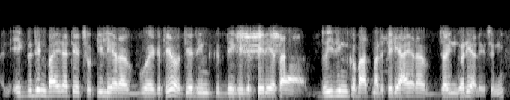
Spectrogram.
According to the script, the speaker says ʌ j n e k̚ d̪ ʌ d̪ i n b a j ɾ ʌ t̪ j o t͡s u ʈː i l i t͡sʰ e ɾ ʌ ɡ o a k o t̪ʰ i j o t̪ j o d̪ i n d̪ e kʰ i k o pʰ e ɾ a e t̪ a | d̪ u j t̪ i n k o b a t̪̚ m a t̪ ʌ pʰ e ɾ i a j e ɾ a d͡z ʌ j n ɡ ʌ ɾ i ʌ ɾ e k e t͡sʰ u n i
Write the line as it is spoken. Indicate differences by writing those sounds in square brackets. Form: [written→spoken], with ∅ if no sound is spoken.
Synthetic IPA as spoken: ʌ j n e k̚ d̪ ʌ d̪ i n b a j ɾ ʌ t̪ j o [t͡s→t͡sʰ] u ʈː i l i [t͡sʰ→∅] e ɾ ʌ ɡ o [a→e] k o t̪ʰ i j o t̪ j o d̪ i n d̪ e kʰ i k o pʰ e ɾ [a→i] e t̪ a | d̪ u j [t̪→d̪] i n k o b a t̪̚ m a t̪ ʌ pʰ e ɾ i a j e ɾ [a→ʌ] d͡z ʌ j n ɡ ʌ ɾ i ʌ [ɾ→l] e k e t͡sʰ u n i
